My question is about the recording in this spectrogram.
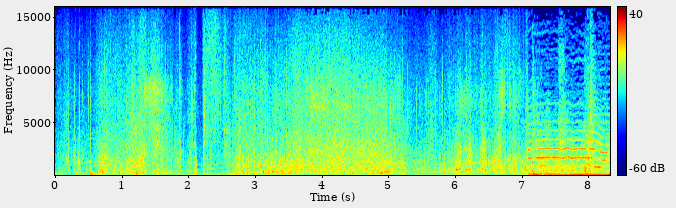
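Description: Reindeer feed pellets pouring out of a paper sack into a plastic feed trough: a steady rattling hiss that swells and eases as the pour goes on. About seven seconds in, music starts.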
